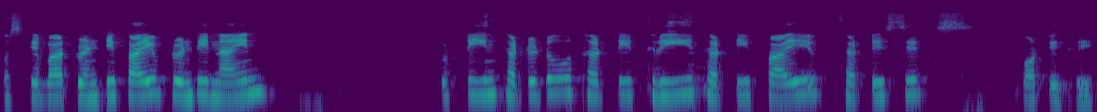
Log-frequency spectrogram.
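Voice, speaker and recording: A woman teacher taking attendance and lecturing in an online class over a video call, in a brisk, businesslike way. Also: mid-range voice, fairly even intonation, no room sound, lo-fi sound.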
